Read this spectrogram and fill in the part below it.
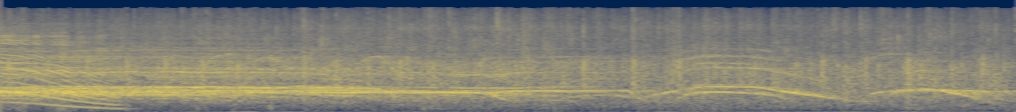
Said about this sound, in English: Well, we're going to be joined on stage by two guests. Could you please give them a big round of applause now?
